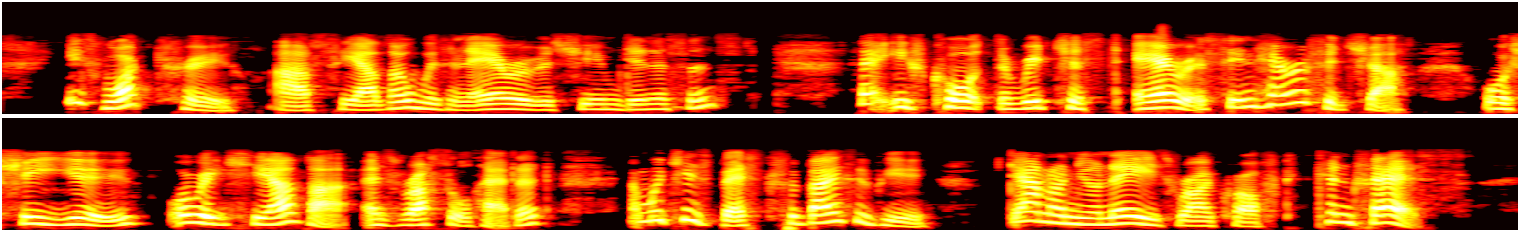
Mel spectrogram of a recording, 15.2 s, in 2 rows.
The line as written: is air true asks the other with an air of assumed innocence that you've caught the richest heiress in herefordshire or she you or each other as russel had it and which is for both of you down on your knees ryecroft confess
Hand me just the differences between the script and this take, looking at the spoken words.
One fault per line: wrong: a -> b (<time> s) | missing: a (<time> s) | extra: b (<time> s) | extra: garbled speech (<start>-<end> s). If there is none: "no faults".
wrong: air -> what (0.5 s)
extra: the (8.8 s)
extra: best (11.1 s)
